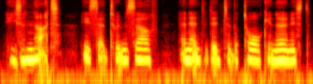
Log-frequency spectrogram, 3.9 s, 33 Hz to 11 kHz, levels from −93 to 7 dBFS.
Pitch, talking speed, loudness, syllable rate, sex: 180 Hz, 215 wpm, -17 LUFS, 5.6 syllables/s, female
